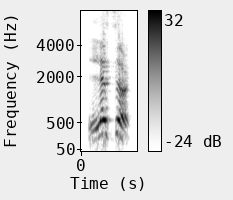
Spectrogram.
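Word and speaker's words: lessor: Lesie then lesser or you can call it lesser. Okay, whatever way you call it, it's up to you. Now people, what rhymes with owner? Lesser.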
